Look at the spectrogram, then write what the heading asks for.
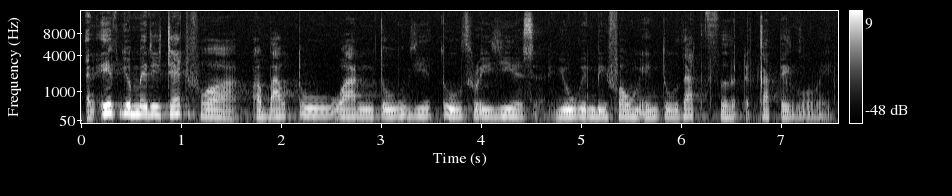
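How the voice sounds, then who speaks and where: Slow, low-voiced woman teaching meditation. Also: steady tone, creaky, in a large hall. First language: not English. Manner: gentle, simple phrasing with pauses and asides. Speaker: Buddhist nun teacher. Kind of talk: dharma talk and meditation teaching.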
